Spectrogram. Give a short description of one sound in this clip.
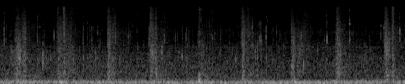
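Footsteps crunch on sand at a steady walking pace.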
